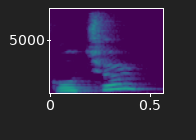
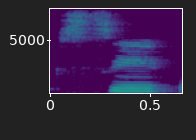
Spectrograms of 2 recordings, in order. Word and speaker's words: couture: It's pronounced as couture, couture, and she goes on to work with Lo later, and oh my god, I love their fighting and banter and arguments.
